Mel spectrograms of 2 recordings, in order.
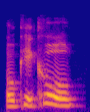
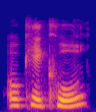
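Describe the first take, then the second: First: It sounds relaxed and lighthearted. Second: It sounds moody and suspicious.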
